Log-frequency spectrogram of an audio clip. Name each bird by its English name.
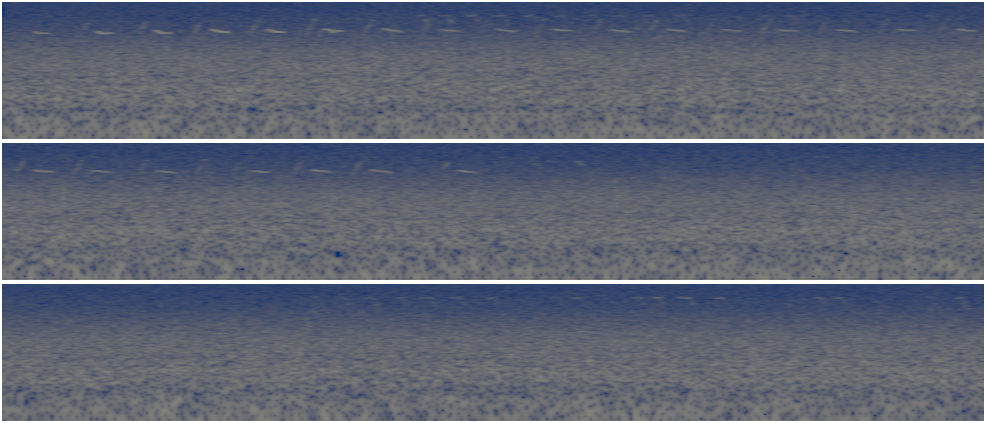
American Pipit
